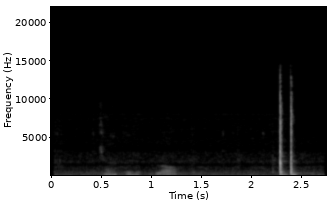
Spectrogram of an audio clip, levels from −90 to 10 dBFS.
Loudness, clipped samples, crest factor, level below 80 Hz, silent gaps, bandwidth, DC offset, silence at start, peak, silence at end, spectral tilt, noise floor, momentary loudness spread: -33 LUFS; under 0.1%; 34 dB; -72 dBFS; none; 12 kHz; under 0.1%; 1.1 s; -8 dBFS; 0.3 s; -1.5 dB/octave; -68 dBFS; 27 LU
